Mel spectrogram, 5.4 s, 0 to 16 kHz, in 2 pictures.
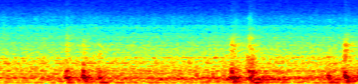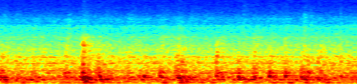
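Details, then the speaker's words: Trash-picked Whirlpool Cabrio top-load washer (WTW8900BC0) on high-speed spin: tub bearings quiet with smooth hum, drain motor audible, but an intermittent knocking/clunk persists, suspected loose bolt. "The tub is nice and quiet. You're hearing the drain motor right now, but if that tub was not quiet, that would suggest the bearing at the bottom was bad, which is a lot of work to replace."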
